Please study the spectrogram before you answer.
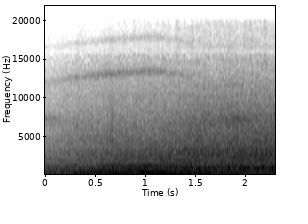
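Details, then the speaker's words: Chevrolet Corvette C4 ZR-1 barn find, first start after ECM repair reflowing cracked solder joints at the connectors: deep, steady idle with no misses or knocks, much smoother than before, good oil pressure. "that sounds really healthy now doesn't it smooth as anything"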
